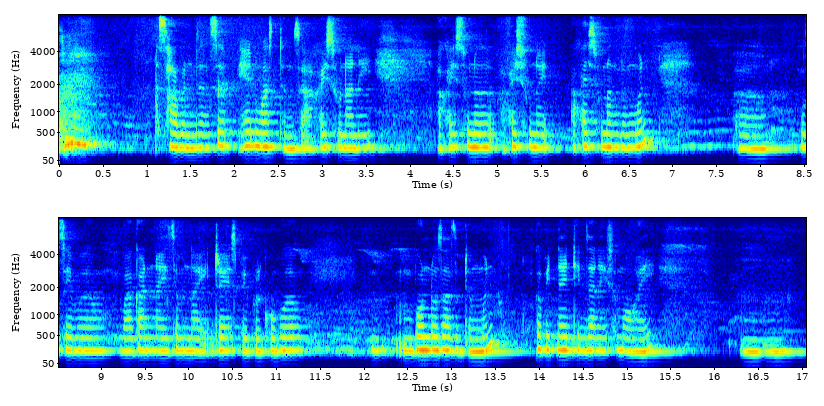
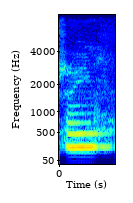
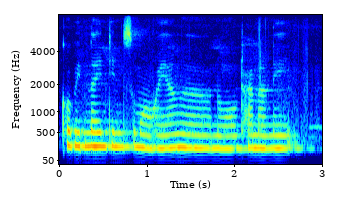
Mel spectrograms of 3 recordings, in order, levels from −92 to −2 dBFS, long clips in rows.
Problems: low volume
